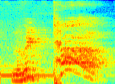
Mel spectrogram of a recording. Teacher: पहिला वर्ण हा अल्प प्राण आहे, शेवटचा वर्ण हा अल्प प्राण आहे, आणि मधला वर्ण हा महाप्राण आहे. म्हणजे ज्याच्यात हकाराचं प्राबल्य आहे.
